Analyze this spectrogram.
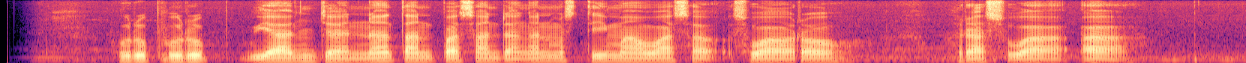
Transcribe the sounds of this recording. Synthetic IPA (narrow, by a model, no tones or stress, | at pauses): huɾʊphuɾʊp̚wiaɲd͡ʒa̤nat̪anpasandaŋanməst̪imawasswaɾɔ | ɾaswaː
